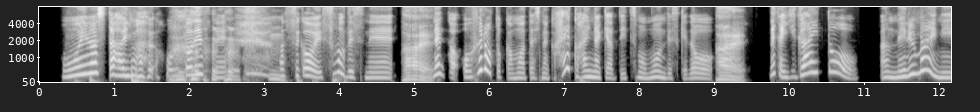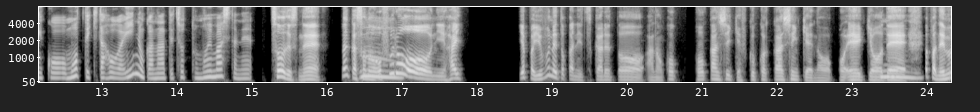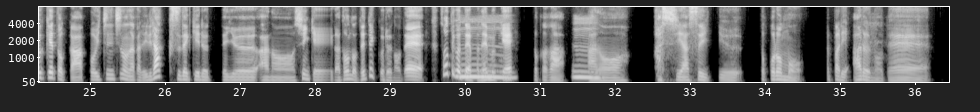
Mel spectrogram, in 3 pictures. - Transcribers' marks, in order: chuckle; sniff
- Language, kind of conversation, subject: Japanese, advice, 寝る前の画面時間を減らすために、夜のデジタルデトックスの習慣をどう始めればよいですか？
